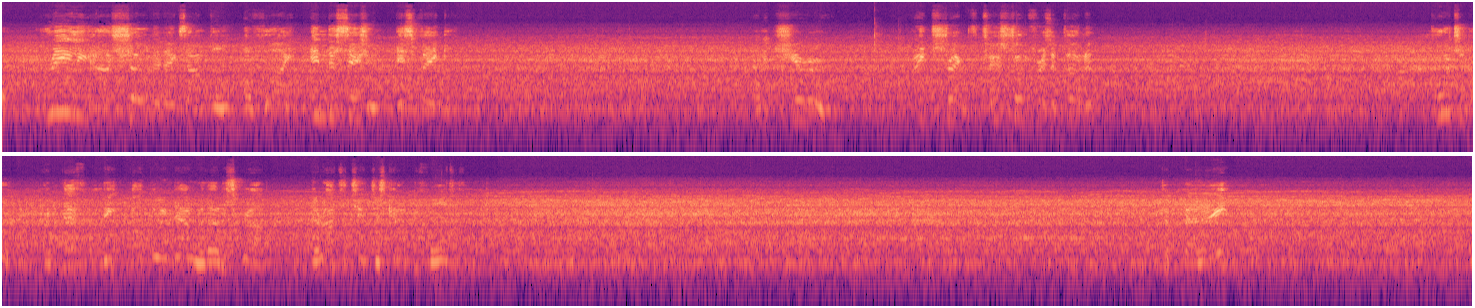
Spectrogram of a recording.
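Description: Stadium crowd noise from a football video game plays steadily through a television loudspeaker.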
